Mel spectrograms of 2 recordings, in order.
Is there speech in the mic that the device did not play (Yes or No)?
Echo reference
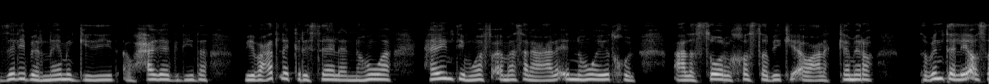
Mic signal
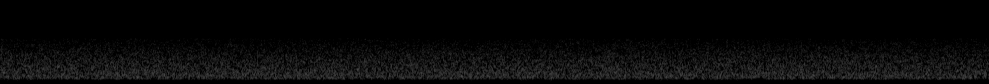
No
